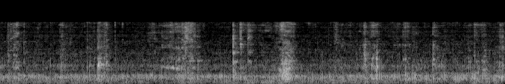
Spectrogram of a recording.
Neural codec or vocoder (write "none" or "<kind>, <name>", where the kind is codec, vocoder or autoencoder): vocoder, HiFi-GAN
